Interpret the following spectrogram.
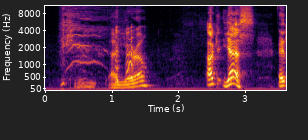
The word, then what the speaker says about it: gyro: pretentious so she's like do I say gyro and I'm like no it's Euro like that's that's how you pronounce it I also like I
